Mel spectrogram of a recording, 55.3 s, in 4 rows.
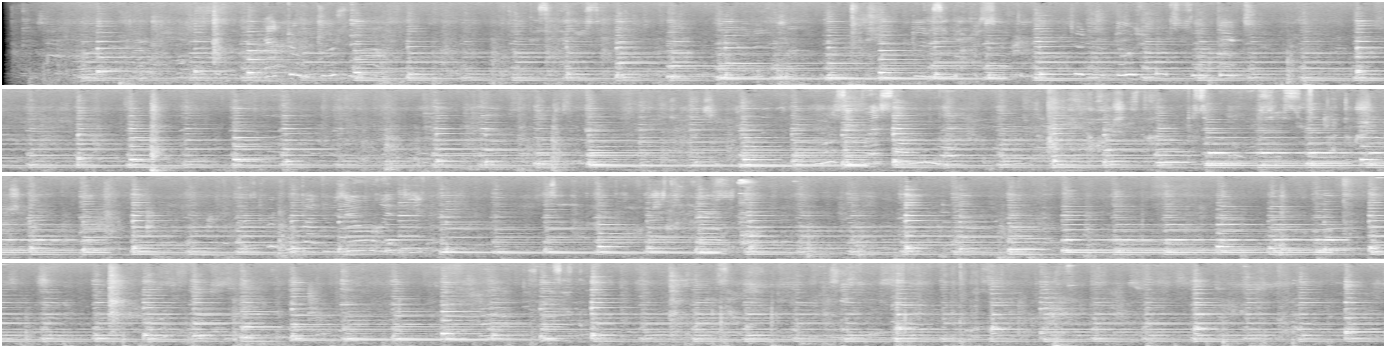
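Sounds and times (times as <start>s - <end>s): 
ukulele waltz: 0.0s - 55.2s.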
